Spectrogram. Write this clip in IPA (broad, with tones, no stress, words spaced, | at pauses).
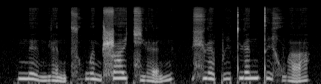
n̪e˥˩ɪ̯n̪jɛ̰˨˩nt͡sʰwə˥˩n ʂa˥ɪ̯t͡ɕjɛ̰˨˩˦n | ɕɥɛ˥˩pi˥ t̪ɥɛ˥nt̪i˥˩ xwä̰˨˩˦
